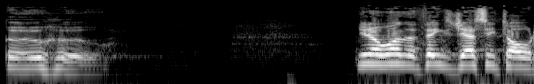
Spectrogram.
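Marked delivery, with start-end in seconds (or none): 0.0-0.8 mock crying. Mocks self-pitying spanked child.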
